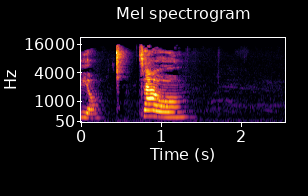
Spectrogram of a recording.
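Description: A young woman speaks cheerfully, close by.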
